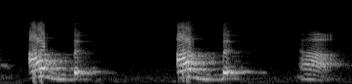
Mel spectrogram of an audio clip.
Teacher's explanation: Okay, kerana apabila kita rapatkan bibir, angin nak keluar tapi kita tahan. Kita tahan iaitu kita tutup mulut. Okay, jadi dia menghasilkan satu letupan kat mulut. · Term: melantun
